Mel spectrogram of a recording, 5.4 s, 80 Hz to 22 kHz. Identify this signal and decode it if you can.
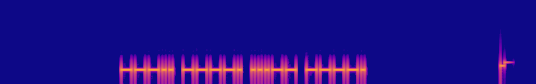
Morse code, heard as a keyed tone, about 34 wpm, 700 Hz. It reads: 8939
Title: Numbers - 4-Digit 35wpm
